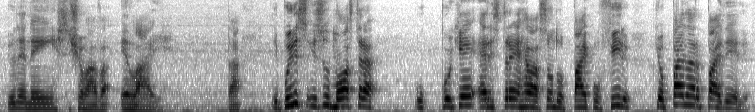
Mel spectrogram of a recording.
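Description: A man tells a story in a loose, comedic way, swearing freely and jumping into the characters' lines. His voice sits high for a man. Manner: animated, profane, acts out scenes. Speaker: podcast talker.

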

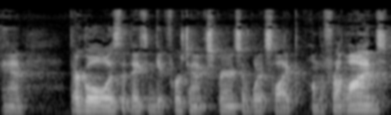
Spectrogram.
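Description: A nasal-sounding man hosts a casual solo podcast, relaxed and rambling with many fillers. He's recovering from nasal surgery, so he talks a little funny. His mid-range voice moves at normal speed in an echoey room.

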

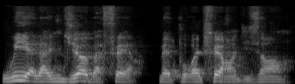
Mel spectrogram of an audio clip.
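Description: A man's voice: mid-range voice, a little fast, a little mellow, husky. An older man with a Quebec French accent, a chef speaking as an interview guest in a rambling way, often adding "ok?". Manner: rambling, tags sentences with "ok?". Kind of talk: casual interview talk.

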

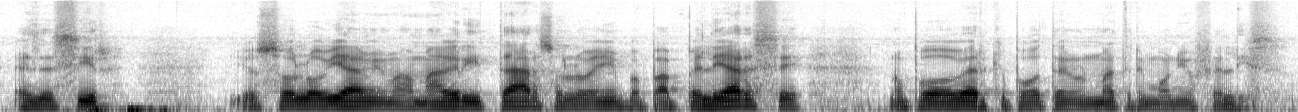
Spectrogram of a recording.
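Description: A man from Mexico, a pastor, preaching a sermon that swings from quiet, close talk to loud, fervent preaching. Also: lowish voice, flat delivery, a little fast. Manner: acts out scenes with playful voices.

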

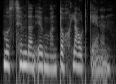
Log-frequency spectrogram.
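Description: A woman reading a bedtime story aloud in a soft, hushed voice. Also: medium pitch, moderate pace, creaky. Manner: soft, hushed, half-whispered.

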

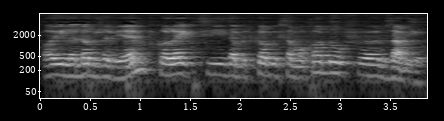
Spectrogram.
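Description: A man's voice: on the high side, moderate pace. A man co-hosting a casual podcast chat, sharing trivia in an offhand way. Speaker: podcast co-host. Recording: very echoey room, far from mic.

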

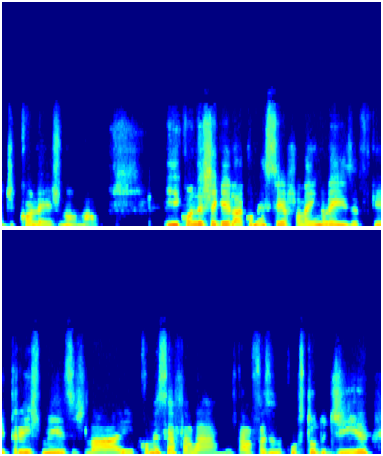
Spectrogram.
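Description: A young adult woman from Rio de Janeiro with a Carioca accent, a lively guest telling stories on a video call from a park and laughing often. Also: mid-range voice, no room sound, clean studio sound. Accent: Carioca Brazilian Portuguese. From Rio de Janeiro, Brazil. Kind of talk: casual chat, anecdotes. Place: outdoors in a park.

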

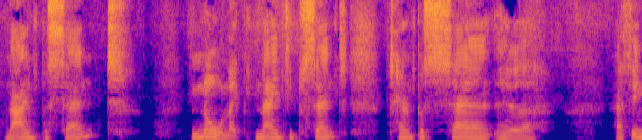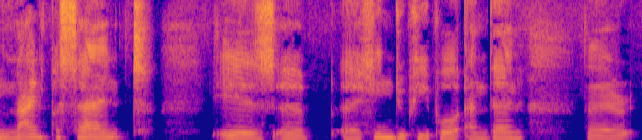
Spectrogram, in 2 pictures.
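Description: An eighteen-year-old woman from Bangladesh, hosting her own casual podcast. She rambles, hesitates and restarts her sentences often. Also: fairly low pitch. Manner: chatty, informal. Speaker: podcast host. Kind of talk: casual solo podcast monologue.

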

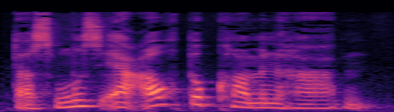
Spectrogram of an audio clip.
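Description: Little boy mouse, earnest and sure of himself, slightly husky; a woman reads him. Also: low-pitched, sing-song, normal speed, heavily acted.

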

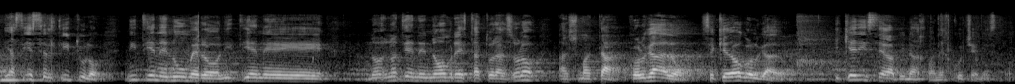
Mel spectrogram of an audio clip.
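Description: A man with a Rioplatense Spanish accent, a rabbi giving a Torah lesson who tells the story with lively acted-out dialogue. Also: a little high, echoey room, long reverb tail. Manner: animated storyteller acting out dialogue.

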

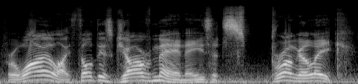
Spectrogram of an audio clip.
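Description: A man's voice: on the high side, lively intonation, moderate pace, a little hiss or hum, close to an everyday voice. A man playing a pompous, dim, cheerful space adventurer in a comic sci-fi audio drama, declaiming grandly and obliviously. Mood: oblivious, breezy.

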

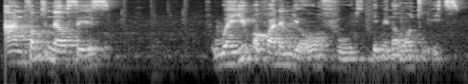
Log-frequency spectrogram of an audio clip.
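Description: This clip features a Nigerian man, accented accordingly, telling stories from his own life as a guest on a podcast, with phrases often repeated for emphasis. His medium-pitched voice is animated and fairly bright, moving a little fast. Faint music and a roomy echo fill the recording.

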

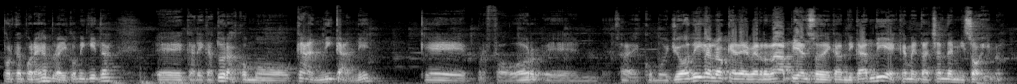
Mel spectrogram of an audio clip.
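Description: A man's voice: fairly low pitch, animated, moderate pace, a bit bright, soft background music. A middle-aged man with a Venezuelan accent, co-hosting a podcast in casual, playful banter. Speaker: podcast co-host. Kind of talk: casual chat.

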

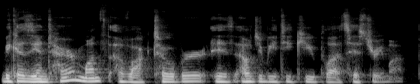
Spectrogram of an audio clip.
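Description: A man's voice: mid-range voice, a little fast, a little mellow, slightly rough. A young man co-hosting a casual podcast, bantering and running a playful trivia quiz. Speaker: podcast co-host. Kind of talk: casual chat.

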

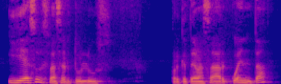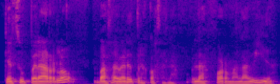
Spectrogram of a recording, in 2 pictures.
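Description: A woman hosting a self-help podcast, talking straight to the listener in an earnest, encouraging way. She says her voice is naturally loud. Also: sits low. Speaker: podcast host.

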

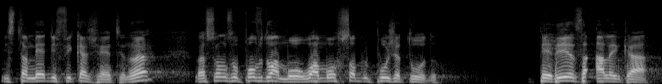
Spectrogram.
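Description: A Brazilian-accented man teaches a Bible lesson to his congregation in an easygoing, humorous way. His voice sits high. Long reverb from the church hall trails his words. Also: a little fast. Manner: animated, joking, acts out scenes. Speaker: pastor teaching Sunday school. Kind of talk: informal Bible lesson with acted examples.

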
